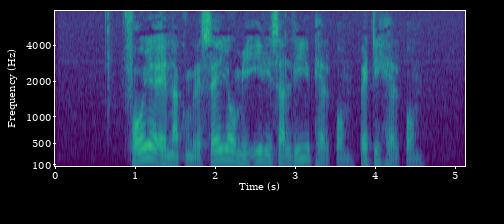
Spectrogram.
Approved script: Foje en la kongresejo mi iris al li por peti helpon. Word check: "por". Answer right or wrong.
wrong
